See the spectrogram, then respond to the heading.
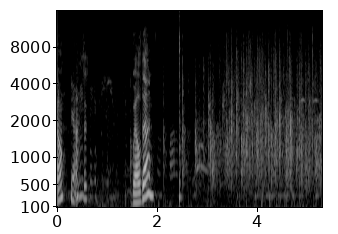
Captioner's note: audience applauds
